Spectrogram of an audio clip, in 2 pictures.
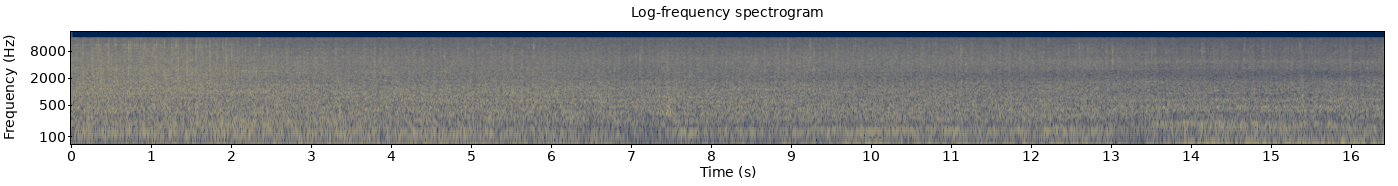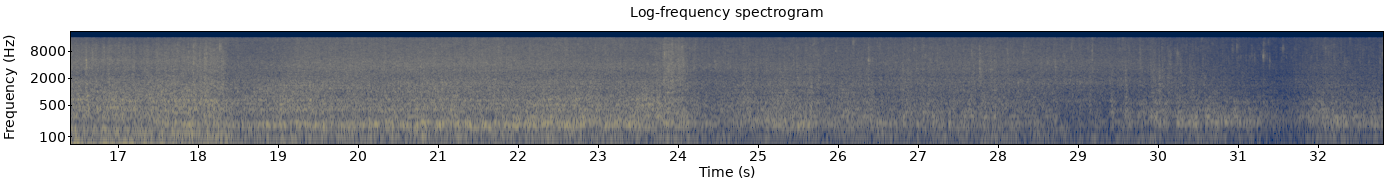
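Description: Automatic gantry car wash working over a kei van, heard from inside the cabin: a loud, steady rush of spraying water and scrubbing over the body, with the machine's motors humming underneath. The low hum fades about two-thirds of the way through, and the wash gets quieter a little later.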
